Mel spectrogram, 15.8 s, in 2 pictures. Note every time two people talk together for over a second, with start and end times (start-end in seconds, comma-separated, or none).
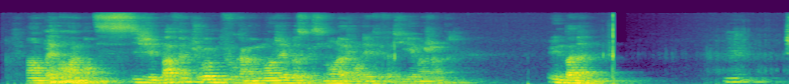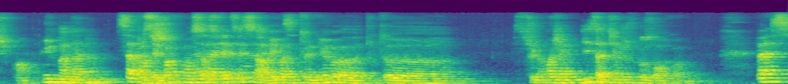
9.2-11.0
